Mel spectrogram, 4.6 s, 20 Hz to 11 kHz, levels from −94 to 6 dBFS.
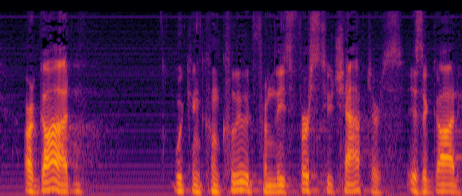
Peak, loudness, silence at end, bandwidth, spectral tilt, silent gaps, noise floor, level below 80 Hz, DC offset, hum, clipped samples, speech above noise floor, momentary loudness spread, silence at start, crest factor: -2 dBFS; -22 LUFS; 0 s; 9.4 kHz; -7 dB/octave; none; -52 dBFS; -50 dBFS; under 0.1%; 60 Hz at -45 dBFS; under 0.1%; 30 dB; 15 LU; 0.25 s; 20 dB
